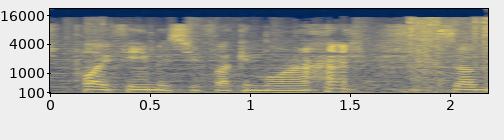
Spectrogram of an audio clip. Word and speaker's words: Polyphemus: Everybody calls it Polyphemus, but I heard recently that it's actually pronounced Polyphemus.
